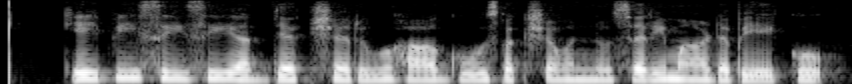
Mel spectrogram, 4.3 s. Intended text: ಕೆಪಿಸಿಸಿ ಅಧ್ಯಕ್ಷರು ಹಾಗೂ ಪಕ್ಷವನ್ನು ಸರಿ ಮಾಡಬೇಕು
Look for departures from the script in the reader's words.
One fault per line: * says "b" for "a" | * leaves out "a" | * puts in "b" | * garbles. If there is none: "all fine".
all fine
